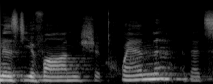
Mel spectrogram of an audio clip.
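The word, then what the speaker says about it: Chicone: My name is Yavon Shaquen. That's spelled C H I C O N E.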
